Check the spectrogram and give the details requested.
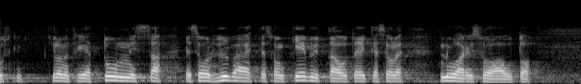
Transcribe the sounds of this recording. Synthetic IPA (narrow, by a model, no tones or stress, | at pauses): s | kilomet̪riæt̪unːisːɑjɑseonhyʋæet̪ːæseoŋkeʋyt̪ːˑɑut̪oeikæseole | nuɑrisoɑut̪o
